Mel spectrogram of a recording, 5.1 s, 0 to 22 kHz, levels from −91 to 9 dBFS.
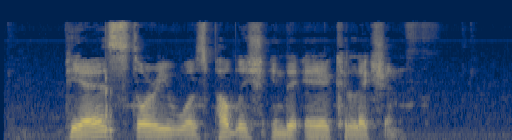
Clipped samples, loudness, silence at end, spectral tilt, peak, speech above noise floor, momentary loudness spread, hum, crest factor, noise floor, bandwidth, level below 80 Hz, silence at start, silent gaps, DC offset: under 0.1%; -21 LUFS; 1 s; -3 dB/octave; -4 dBFS; 39 dB; 9 LU; none; 18 dB; -61 dBFS; 11.5 kHz; -56 dBFS; 0.65 s; none; under 0.1%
